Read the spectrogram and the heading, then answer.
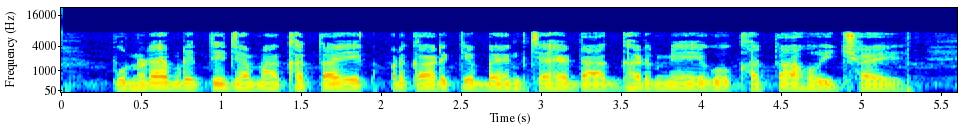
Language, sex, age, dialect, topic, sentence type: Magahi, male, 25-30, Western, banking, statement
